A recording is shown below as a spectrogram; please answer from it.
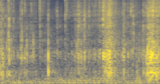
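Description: A small packet crinkling in the hands as it is opened, with irregular crackles throughout.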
